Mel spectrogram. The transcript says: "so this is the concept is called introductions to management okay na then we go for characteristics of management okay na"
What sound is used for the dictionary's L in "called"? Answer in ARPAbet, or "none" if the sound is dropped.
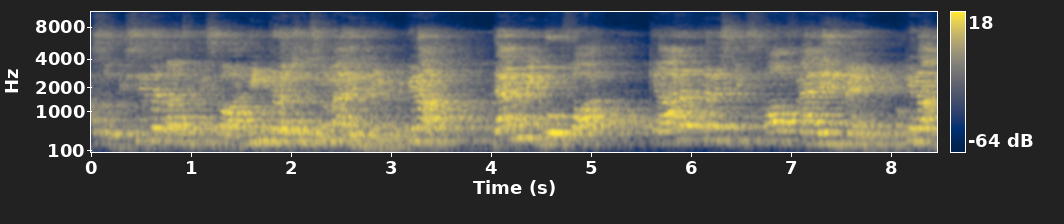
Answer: none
